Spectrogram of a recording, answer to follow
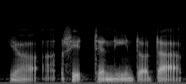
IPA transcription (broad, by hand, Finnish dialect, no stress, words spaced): jɑ sitːen niːn totɑ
